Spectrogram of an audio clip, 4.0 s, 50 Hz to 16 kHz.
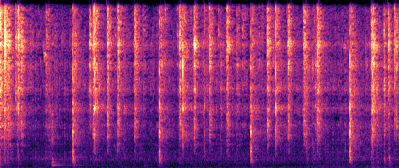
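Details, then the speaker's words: Bike with SRAM AXS mechanical 2x12 conversion using Ratio Technology 12-speed internals, WiFli rear derailleur, 36-tooth front and 10-36 cassette: light chain ticking with crisp single clicks, no grinding or skipping; shifting cleanly. "all right going through nicely now"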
